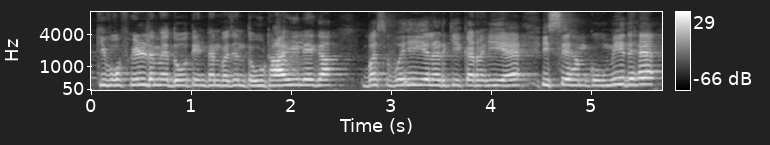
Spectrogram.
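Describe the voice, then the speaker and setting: A man, teaching exam current affairs through jokey mnemonics in an animated, playful way. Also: extremely high pitch, moderate pace. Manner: animated and joking, keeps calling the viewer brother. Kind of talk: comic mnemonic lesson.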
